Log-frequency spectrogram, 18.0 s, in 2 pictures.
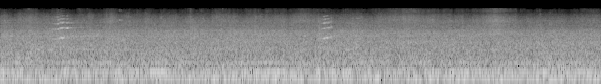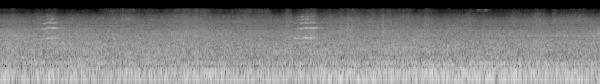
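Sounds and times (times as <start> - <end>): freight cars rumbling on rails: 0.0 - 18.0
high wheel squeaks: 13.4 - 14.0.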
